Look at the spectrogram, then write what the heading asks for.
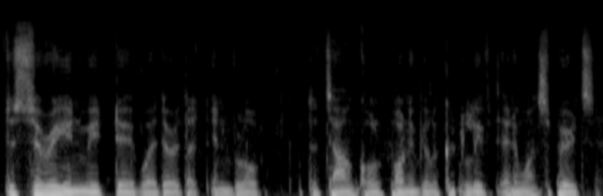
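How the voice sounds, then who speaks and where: Huge, abyssally deep demon. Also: male voice, flat delivery, warm tone, husky. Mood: solemn, menacing. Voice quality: pitched-down, heavy, booming low end. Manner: measured storybook reading. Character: huge menacing demon narrating a children's pony story. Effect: pitch shifter, bass boost, compression, reverb.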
